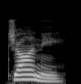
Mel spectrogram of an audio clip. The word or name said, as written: jonny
